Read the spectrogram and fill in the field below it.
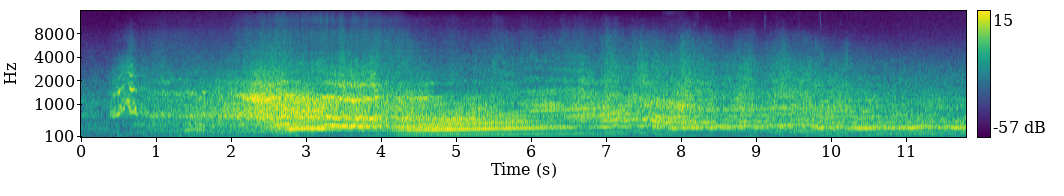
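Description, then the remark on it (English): A loud camouflaged Gen 6 Camaro test car's engine revs hard as it races past on the Nürburgring, its pitch climbing and shifting through gears with some tire squeal, the roar sustained for several seconds before easing slightly. “This week, a video and pictures pop up of this camo Gen 6 car. Super mega Camaro. Screaming around the ring.”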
